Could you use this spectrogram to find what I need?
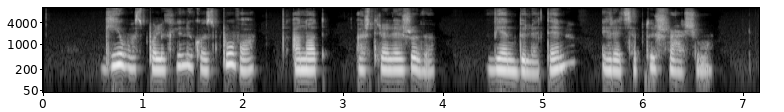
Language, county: Lithuanian, Vilnius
